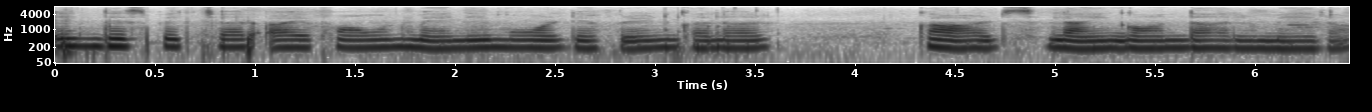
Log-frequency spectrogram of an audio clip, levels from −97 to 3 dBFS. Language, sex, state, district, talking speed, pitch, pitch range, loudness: English, female, Punjab, Pathankot, 130 wpm, 185 Hz, 180-195 Hz, -17 LUFS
